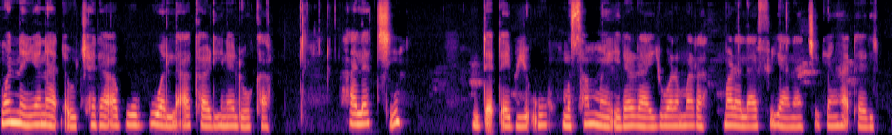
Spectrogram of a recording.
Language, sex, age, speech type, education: Hausa, female, 46-60, spontaneous, secondary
